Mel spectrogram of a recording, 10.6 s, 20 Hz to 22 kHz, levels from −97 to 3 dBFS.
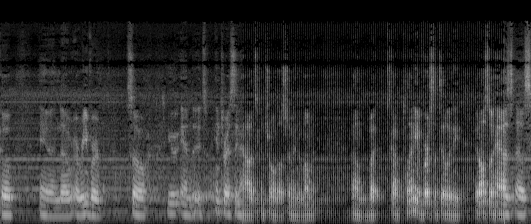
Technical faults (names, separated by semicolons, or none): overlap-add ripple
